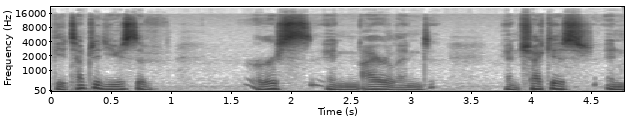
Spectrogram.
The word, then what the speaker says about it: Erse: How do you pronounce it then? Or does he just mean the words in the language? It's Erse.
